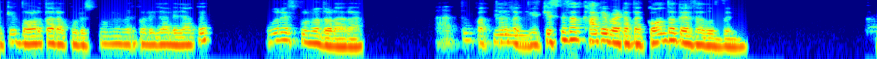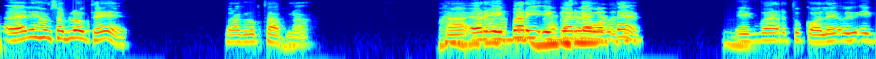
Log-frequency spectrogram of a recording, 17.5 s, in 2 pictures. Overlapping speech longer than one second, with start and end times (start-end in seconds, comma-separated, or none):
13.2-15.1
